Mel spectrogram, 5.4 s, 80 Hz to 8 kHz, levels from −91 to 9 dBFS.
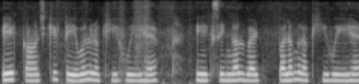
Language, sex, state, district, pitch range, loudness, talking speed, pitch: Hindi, female, Jharkhand, Ranchi, 215-225 Hz, -15 LUFS, 165 wpm, 220 Hz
